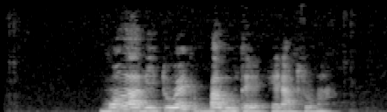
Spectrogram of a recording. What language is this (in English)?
Basque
